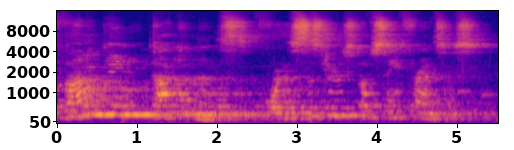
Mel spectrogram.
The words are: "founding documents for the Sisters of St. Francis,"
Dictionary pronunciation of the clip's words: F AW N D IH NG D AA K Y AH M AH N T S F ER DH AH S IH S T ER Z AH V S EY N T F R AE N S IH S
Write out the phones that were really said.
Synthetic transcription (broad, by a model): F AW N D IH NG D AA K Y AH M AH N T S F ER DH AH S IH S T ER Z AH V S EY N T F R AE N S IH S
